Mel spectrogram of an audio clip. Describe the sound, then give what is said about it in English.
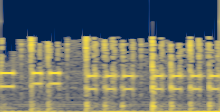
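A telephone keypad dials a number as a rapid, even series of short two-pitched beeps, one per key press, over a steady low hum. “To place a call, please dial the area code and number you are calling.”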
